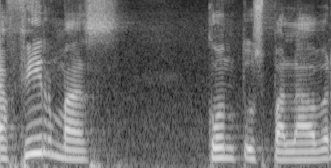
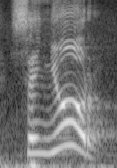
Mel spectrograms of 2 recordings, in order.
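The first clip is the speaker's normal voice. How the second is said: higher, mildly raised plea; acted cry for help; 5 semitones higher than usual. Preacher voices sinking Peter to Jesus, mild cry for help. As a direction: call out as if starting to sink. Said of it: "dio voces diciendo".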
